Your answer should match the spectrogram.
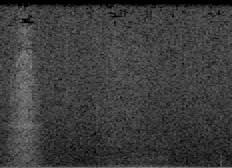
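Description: Quiet room tone, a faint steady hiss over a low hum, with a soft intake of breath just after the start.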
